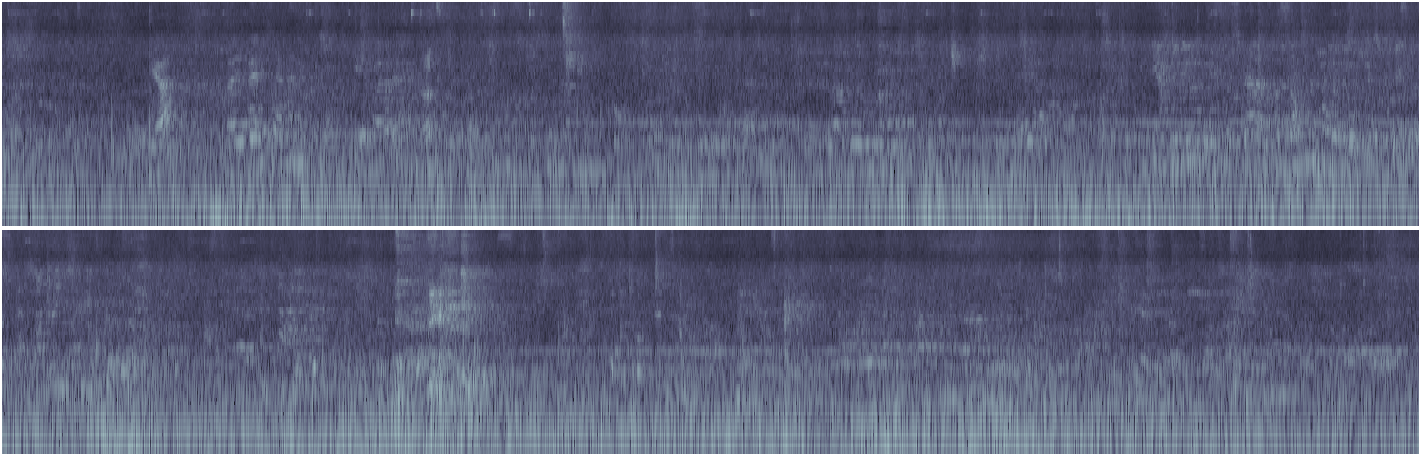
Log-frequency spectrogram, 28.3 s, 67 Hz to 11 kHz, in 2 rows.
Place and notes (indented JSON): {
  "title": "cologne - bonn, airport, ankunft b",
  "date": "2008-06-05 15:39:00",
  "description": "soundmap: köln/ nrw\natmo im ankunfsbereichb des koeln - bonner flughafens, abends\nproject: social ambiences/ listen to the people - in & outdoor nearfield recordings - listen to the people",
  "latitude": "50.88",
  "longitude": "7.12",
  "altitude": "74",
  "timezone": "Europe/Berlin"
}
